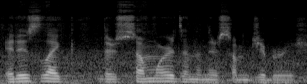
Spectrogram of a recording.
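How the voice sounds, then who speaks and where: A man's voice: mid-range voice, moderate pace, music in the background. A man hosting a paranormal investigation, speaking casually and coaxingly as he addresses spirits and explains what he is doing. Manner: polite, coaxing, addresses the unseen directly. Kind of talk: casual narration and gentle questions to spirits. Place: outdoors at a roadside parking lot grave site. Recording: clear outdoor traffic and ambient noise.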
